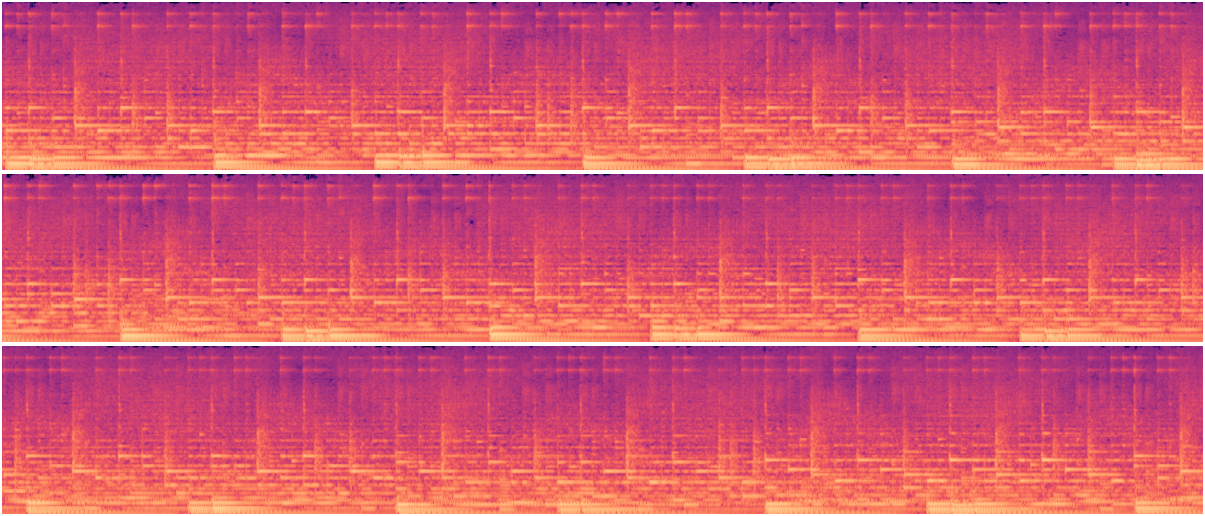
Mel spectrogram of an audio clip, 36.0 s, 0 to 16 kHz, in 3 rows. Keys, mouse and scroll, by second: 0.7-6.9 drag, 11.5 scroll down 1, 11.8 middle click, 12.8-13.1 scroll up 1, 15.1 click, 16.6-18.6 middle drag, 19.6 click, 20.1 Tab, 20.5-20.9 scroll up 1, 20.9-22.7 middle drag, 22.7 ctrl+3, 24.5 Tab, 25.9 ctrl+r, 29.4 click, 33.2 ctrl+z, 34.3 ctrl+r.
